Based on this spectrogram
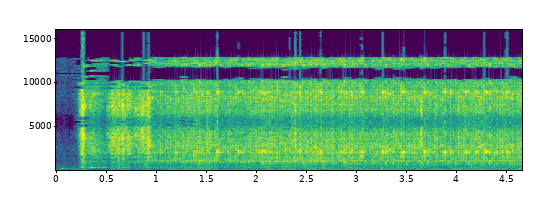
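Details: GM 6.2 diesel Suburban starting after a 10-second glow plug cycle: the starter catches almost at once and the engine settles into a steady, even diesel idle; a quick, clean start.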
